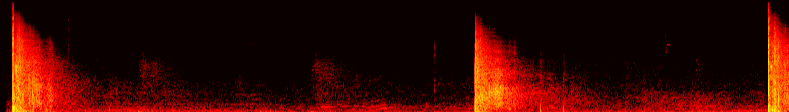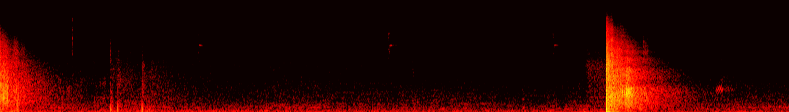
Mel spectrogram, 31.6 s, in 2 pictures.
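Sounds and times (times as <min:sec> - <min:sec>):
gunshots at a shooting range: 0:00.2 - 0:01.6, 0:09.5 - 0:11.5, 0:15.3 - 0:16.9, 0:27.9 - 0:29.2.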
